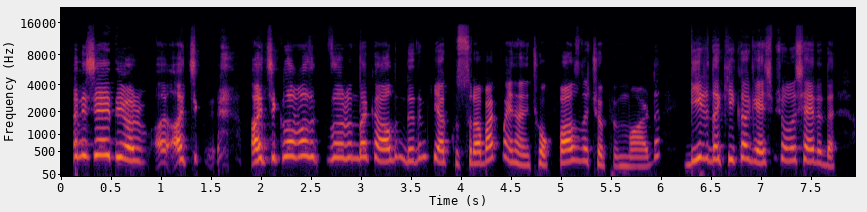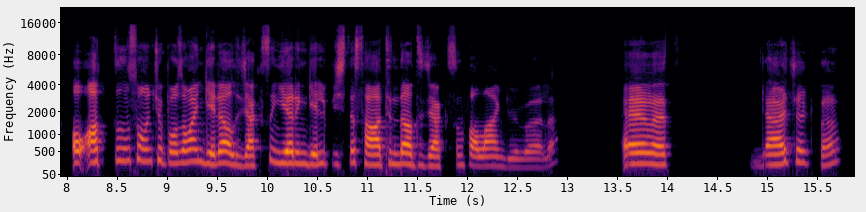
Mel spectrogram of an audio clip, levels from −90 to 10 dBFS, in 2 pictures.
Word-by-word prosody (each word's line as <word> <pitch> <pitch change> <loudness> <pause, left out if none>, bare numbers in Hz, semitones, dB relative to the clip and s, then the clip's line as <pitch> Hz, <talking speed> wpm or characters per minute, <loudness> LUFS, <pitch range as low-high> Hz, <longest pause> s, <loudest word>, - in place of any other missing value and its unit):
Hani, 395 0 +1
şey 415 0 +5
diyorum, 295 -6 +3
a - - -4
açık 295 +5 -1 0.5
açıklamak 375 +1 +2
zorunda 355 +1 -2
kaldım. 315 0 0
Dedim 285 +6 -6
ki 370 - -8
"Ya, 255 - +4
kusura 240 +1 -2
bakmayın, 310 -3 -2
hani, 210 -3 -5
çok 195 - -6
fazla 280 +3 +3
çöpüm 190 -6 -10
vardı." 180 - -7 0.3
1 330 +8 0
dakika 315 +1 0
geçmiş, 275 +4 -3
o 295 - -3
da 295 - -3
şey 295 -2 0
dedi, 205 -8 -6 0.3
"O 260 +2 +3
attığın 270 +2 +2
son 285 -1 -3
çöpü 285 -4 -6
o 240 - +2
zaman 270 +2 +1
geri 240 +1 +3
alacaksın, 205 +3 +1
yarın 245 -2 +3
gelip 225 +1 -2
işte, 225 +4 -5
saatinde 225 -1 +4
atacaksın," 205 -1 -1
falan 190 -2 -2
gibi 165 -1 -17
böyle 160 -1 -13 0.7
Evet, 230 -2 +4 0.9
gerçekten. 230 +1 -1
255 Hz, 165 wpm, -25 LUFS, 215-305 Hz, 0.9 s, şey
